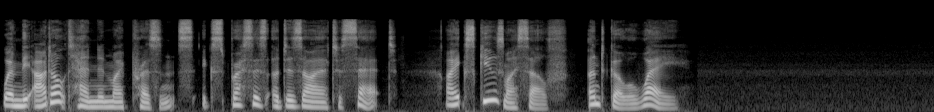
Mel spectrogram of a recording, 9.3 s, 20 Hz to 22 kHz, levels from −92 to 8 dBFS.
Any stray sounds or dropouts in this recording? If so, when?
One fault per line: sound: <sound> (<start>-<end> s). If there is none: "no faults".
no faults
